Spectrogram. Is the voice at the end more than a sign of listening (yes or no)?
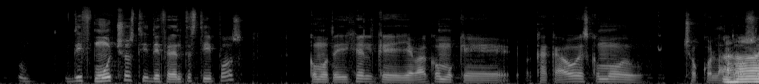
yes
